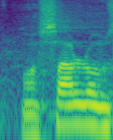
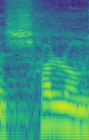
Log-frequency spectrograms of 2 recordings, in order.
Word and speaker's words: 샬롬: 발음을 살롬 살롬이 아니라 샬롬 샬롬 샬롬.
